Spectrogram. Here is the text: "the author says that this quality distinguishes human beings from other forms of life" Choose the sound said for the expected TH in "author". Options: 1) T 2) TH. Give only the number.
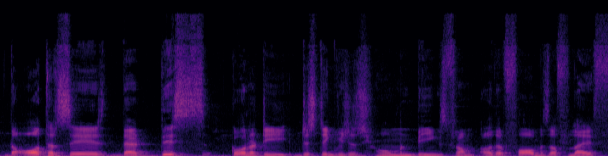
1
